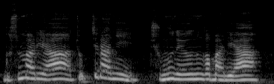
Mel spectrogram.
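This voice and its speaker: Storybook: woman doing a frowning, no-nonsense little classmate with a high voice. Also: brisk, natural voice. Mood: questioning. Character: frowning, blunt young schoolgirl classmate.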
